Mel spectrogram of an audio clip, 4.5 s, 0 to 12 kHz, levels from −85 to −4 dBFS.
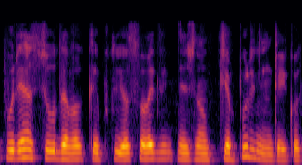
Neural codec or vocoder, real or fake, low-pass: codec, 16 kHz, 6 kbps, DAC; fake; 7.2 kHz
